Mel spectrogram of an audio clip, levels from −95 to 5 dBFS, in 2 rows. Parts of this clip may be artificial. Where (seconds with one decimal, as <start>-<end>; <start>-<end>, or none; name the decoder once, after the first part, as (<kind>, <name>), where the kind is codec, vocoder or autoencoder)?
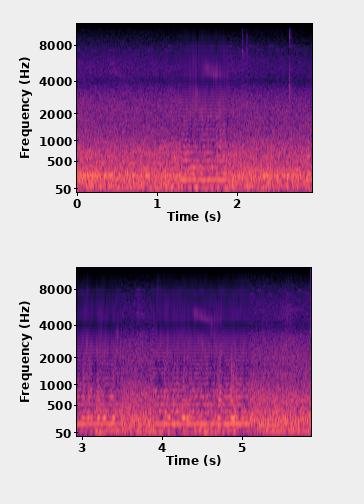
1.3-1.9 (vocoder, BigVGAN v2); 2.9-3.5; 3.9-5.1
